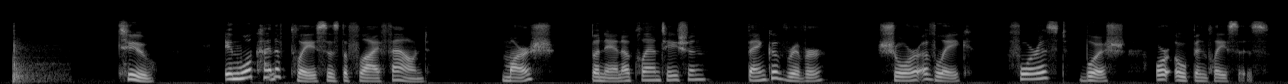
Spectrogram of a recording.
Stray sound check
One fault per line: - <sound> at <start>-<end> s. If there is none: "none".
- thud at 0.1-0.7 s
